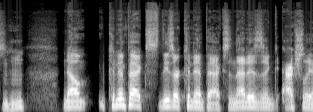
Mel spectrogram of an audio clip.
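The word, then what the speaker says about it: Knipex: other make sense mhm now kimpex these are kimpex and that is actually how you you pronounce it everybody's watching and they'll be like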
